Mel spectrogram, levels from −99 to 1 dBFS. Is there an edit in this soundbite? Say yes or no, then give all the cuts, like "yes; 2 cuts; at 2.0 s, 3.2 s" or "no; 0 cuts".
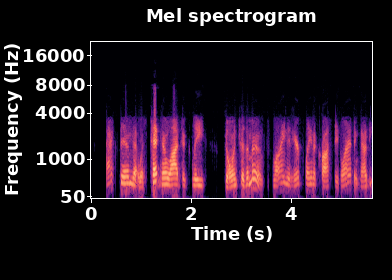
yes; 1 cut; at 4.0 s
